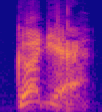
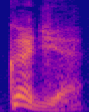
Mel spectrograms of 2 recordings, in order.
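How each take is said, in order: First: Much higher, louder bark; the boss suddenly roars at the underling. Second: Said in the usual way. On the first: Acted. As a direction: explode on the repeat. TikTok snaps repeat.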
